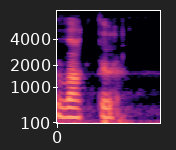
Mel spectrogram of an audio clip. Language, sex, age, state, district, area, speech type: Urdu, female, 18-30, Uttar Pradesh, Gautam Buddha Nagar, urban, read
